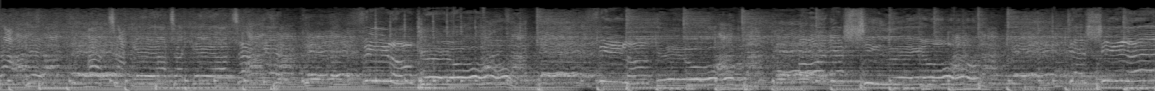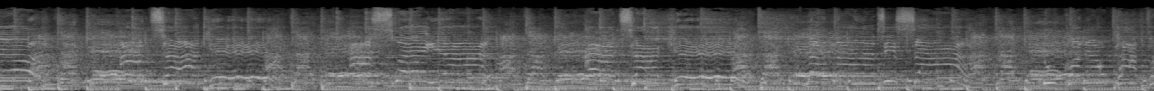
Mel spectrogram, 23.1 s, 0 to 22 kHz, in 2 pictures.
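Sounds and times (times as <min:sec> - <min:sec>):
choir singing with band: 0:00.0 - 0:23.0.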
